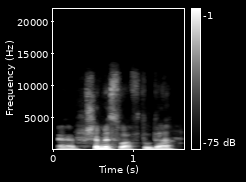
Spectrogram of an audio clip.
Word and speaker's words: Przemysław Duda: And if you're brave enough, then try to pronounce his Polish name, which would be Przemysław Duda.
